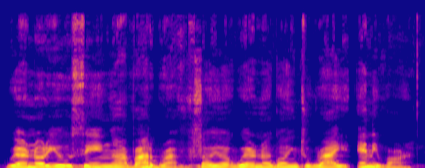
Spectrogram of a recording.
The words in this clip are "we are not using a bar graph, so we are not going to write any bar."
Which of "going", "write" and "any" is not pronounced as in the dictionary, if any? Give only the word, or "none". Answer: write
